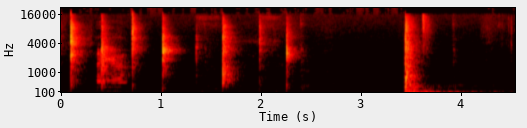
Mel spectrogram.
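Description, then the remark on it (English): A string of quick, sharp clicks and taps, then one loud, heavy thump with a lingering low rumble, a person imitating the noises of leaving and shutting a door, fairly loud with no talking. “Realistic door noises.”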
